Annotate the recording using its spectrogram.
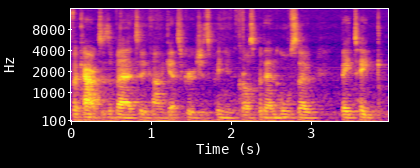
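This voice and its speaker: A man teacher chatting casually about a novel, relaxed and rambling with many fillers. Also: sits low, quick pace. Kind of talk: casual literature lesson chat. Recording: roomy, distant mic, clear background noise.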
